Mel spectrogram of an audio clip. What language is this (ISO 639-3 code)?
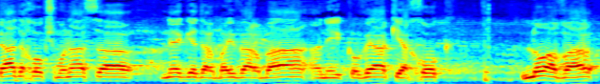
heb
